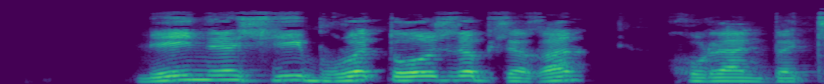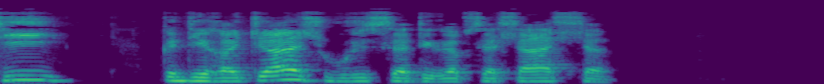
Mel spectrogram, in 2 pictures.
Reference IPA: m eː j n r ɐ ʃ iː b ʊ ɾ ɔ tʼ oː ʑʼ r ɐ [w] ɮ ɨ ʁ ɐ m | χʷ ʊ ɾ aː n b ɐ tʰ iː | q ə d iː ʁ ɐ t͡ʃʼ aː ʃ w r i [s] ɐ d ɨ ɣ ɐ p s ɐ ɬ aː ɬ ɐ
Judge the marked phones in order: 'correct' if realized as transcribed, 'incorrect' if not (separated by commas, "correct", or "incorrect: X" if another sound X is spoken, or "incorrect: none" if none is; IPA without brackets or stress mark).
incorrect: b, correct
